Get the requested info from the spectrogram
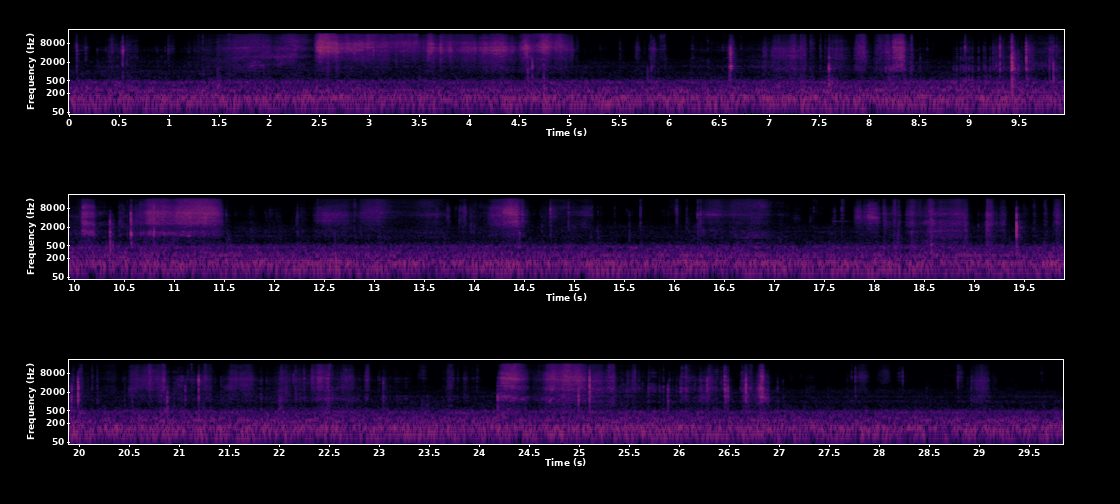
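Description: A sheet of paper being folded into a paper airplane on a wooden tabletop: irregular bursts of rustling and crinkling as folds are pressed and creased, with scattered small clicks and taps between them, over a faint steady low hum.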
